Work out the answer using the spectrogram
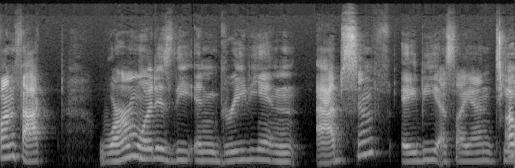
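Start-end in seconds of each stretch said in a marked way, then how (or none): none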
